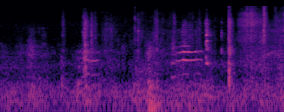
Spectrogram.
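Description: Kittens mew softly.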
